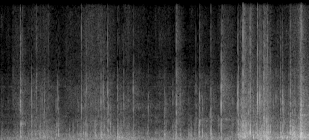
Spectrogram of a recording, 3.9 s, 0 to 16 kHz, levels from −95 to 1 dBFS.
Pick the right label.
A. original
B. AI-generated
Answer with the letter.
A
